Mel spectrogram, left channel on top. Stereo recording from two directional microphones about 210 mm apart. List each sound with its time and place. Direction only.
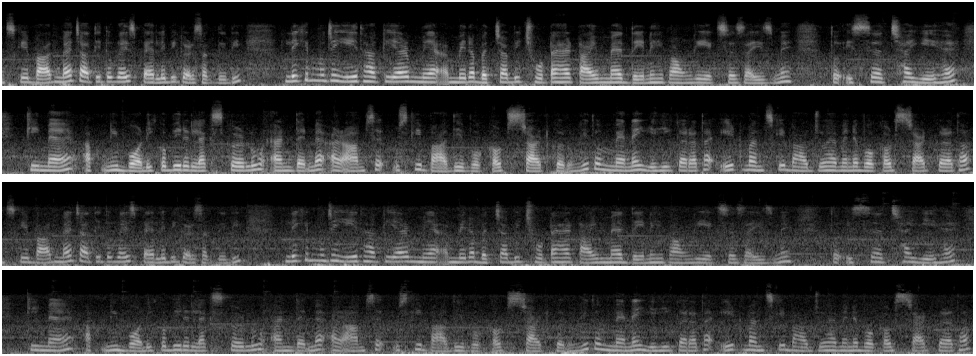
0.2 s a woman's voice: 25° left (ahead or behind)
